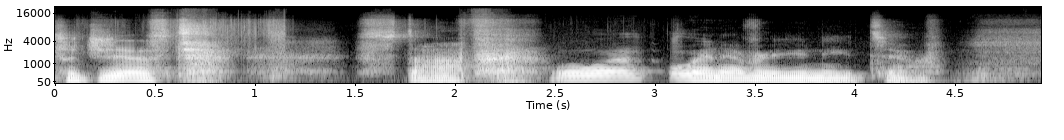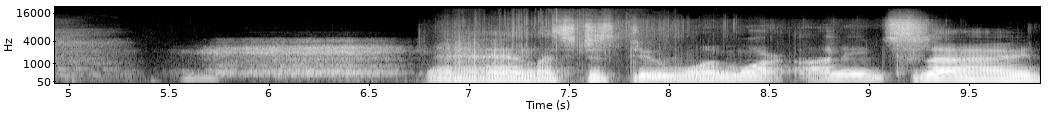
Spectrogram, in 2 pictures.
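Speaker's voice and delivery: straining from effort. Guiding a core exercise while doing it: straining voice. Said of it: "you can hear the strain in my voice".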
